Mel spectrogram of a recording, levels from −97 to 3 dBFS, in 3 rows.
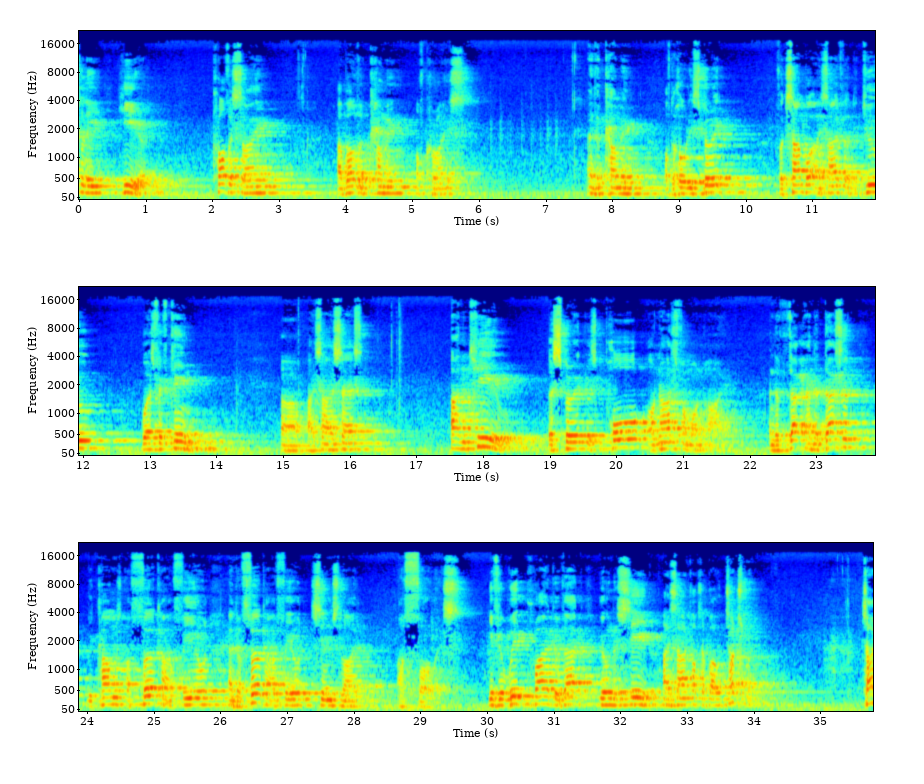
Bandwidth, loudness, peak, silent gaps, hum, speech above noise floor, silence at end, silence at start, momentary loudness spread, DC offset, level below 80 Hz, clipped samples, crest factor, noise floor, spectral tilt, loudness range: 17.5 kHz; -21 LUFS; 0 dBFS; none; none; 21 dB; 0 s; 0 s; 17 LU; under 0.1%; -46 dBFS; under 0.1%; 22 dB; -41 dBFS; -6 dB/octave; 4 LU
